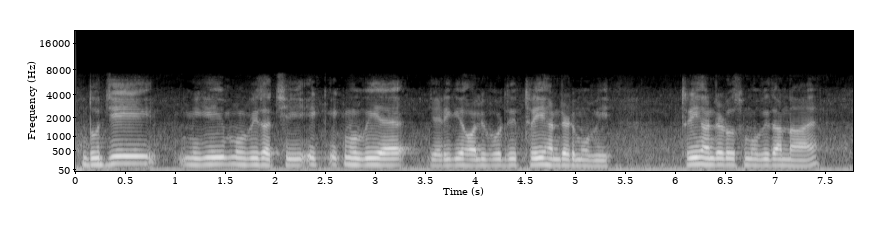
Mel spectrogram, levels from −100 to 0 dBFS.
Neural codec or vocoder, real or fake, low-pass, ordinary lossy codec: codec, 16 kHz, 4 kbps, FunCodec, trained on LibriTTS, 50 frames a second; fake; 7.2 kHz; none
